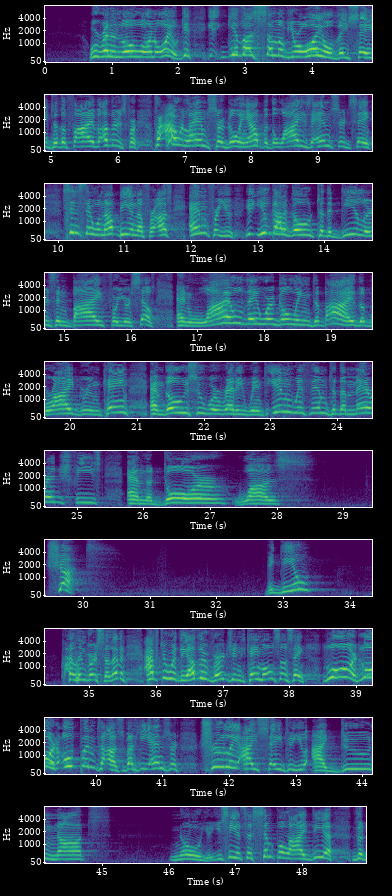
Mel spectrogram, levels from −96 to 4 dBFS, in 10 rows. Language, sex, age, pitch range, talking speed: English, male, 50-69, 220-310 Hz, 145 wpm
